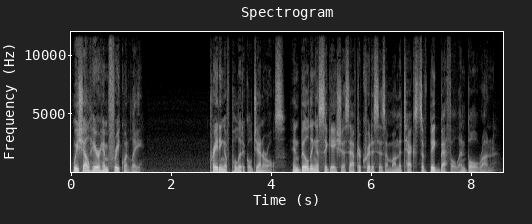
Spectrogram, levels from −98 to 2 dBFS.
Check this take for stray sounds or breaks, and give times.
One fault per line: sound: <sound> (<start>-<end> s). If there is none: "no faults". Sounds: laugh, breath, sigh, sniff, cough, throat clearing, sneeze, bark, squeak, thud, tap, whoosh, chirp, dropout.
no faults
